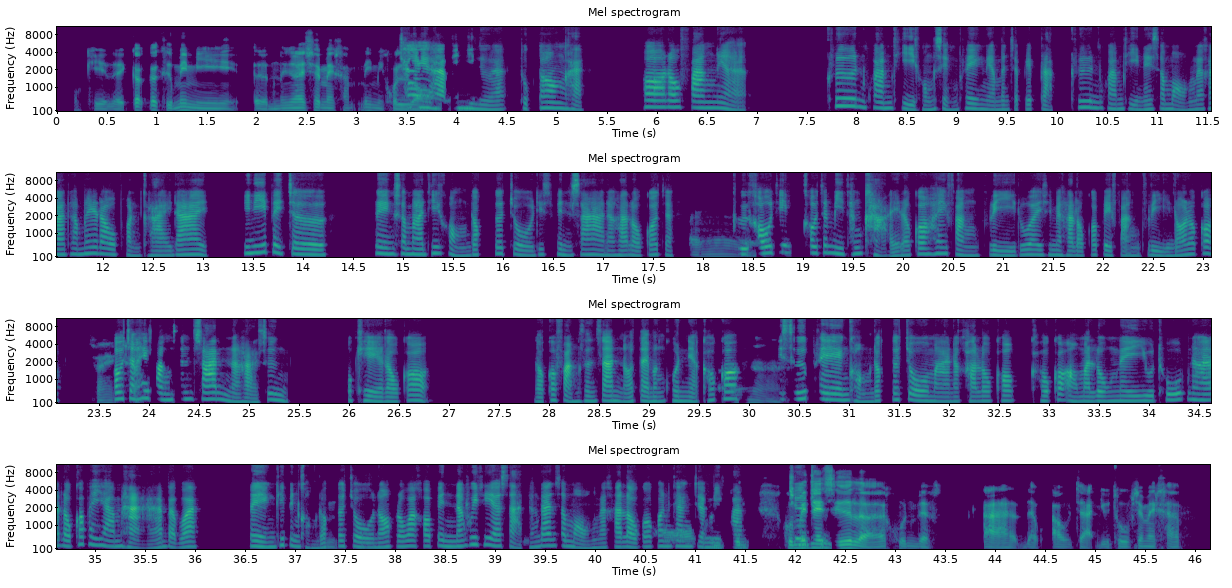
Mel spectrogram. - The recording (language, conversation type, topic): Thai, podcast, กิจวัตรดูแลใจประจำวันของคุณเป็นอย่างไรบ้าง?
- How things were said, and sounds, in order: other background noise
